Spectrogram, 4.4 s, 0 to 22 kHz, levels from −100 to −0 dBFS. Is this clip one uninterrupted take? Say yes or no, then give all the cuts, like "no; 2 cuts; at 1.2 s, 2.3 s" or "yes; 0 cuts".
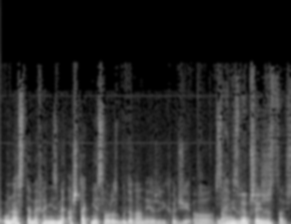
yes; 0 cuts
